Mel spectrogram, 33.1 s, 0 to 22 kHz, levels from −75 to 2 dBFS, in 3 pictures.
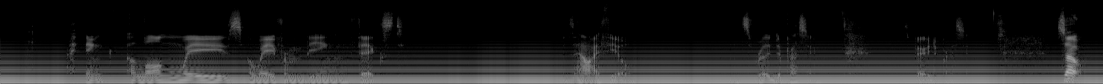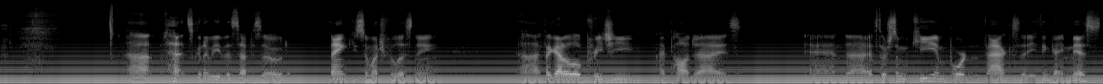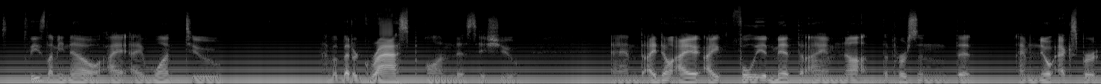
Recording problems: electrical hum; loud; throughout; 50 Hz, 6 dB below the speech

